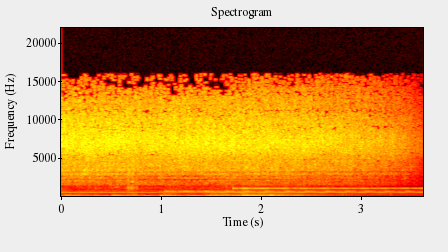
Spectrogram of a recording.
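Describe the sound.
Bacon sizzles and spits in a frying pan over lowered heat, its fat rendering. A steady, bright hiss carries scattered sharp crackles and pops throughout, fading slightly toward the end.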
